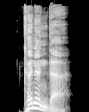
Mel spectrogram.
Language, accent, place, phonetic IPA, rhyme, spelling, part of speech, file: German, Germany, Berlin, [ˈkœnəndɐ], -œnəndɐ, könnender, adjective, De-könnender.ogg
- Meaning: inflection of könnend: 1. strong/mixed nominative masculine singular 2. strong genitive/dative feminine singular 3. strong genitive plural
